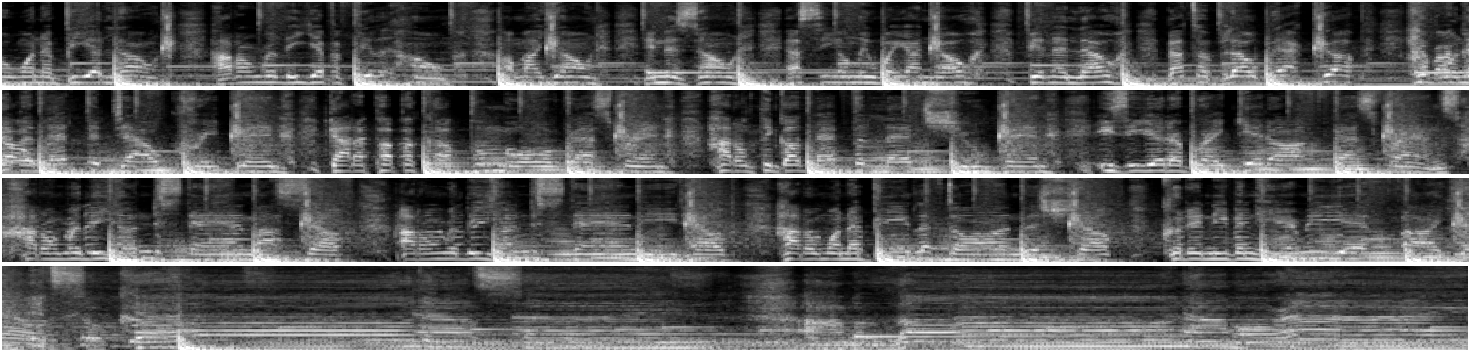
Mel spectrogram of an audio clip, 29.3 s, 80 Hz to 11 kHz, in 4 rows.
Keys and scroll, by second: 4.0 alt+w, 4.5 z, 6.1 alt+z.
